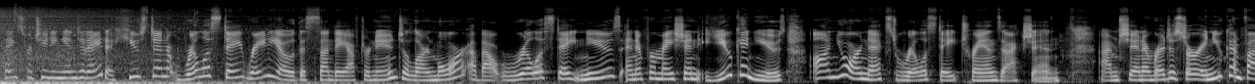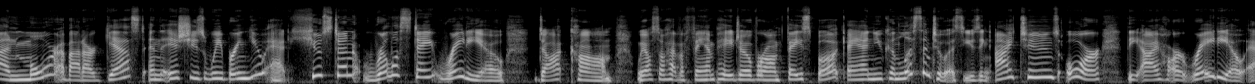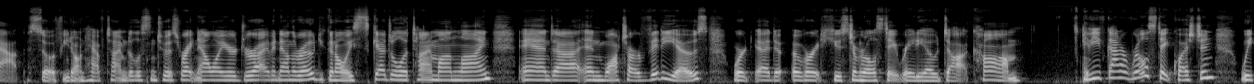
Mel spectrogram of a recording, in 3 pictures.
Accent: American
